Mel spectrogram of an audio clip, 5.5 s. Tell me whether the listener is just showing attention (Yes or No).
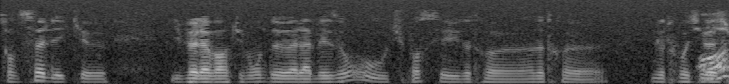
No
